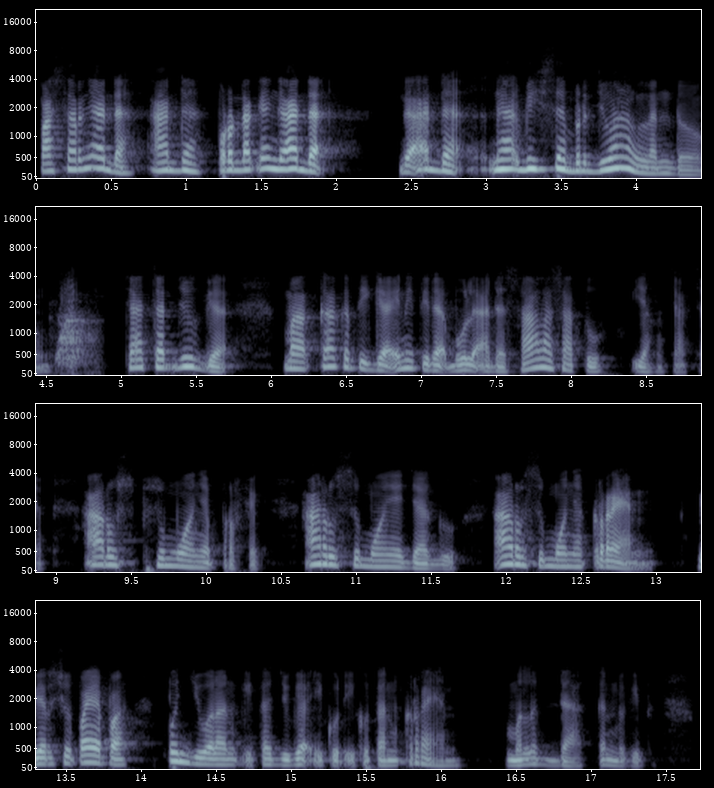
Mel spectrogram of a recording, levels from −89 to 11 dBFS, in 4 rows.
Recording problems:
muffled; very; fading above 2 kHz
dog barking; faint; at 4.5 s; peak 10 dB below the speech

